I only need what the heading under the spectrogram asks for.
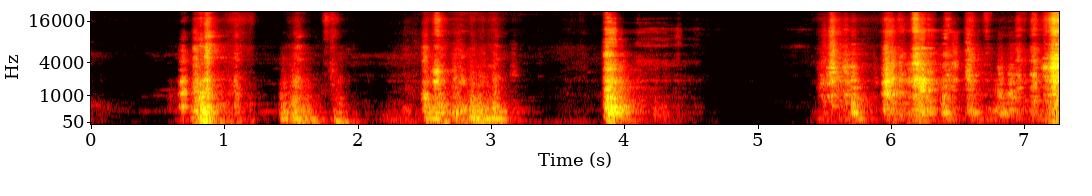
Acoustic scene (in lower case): kitchen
